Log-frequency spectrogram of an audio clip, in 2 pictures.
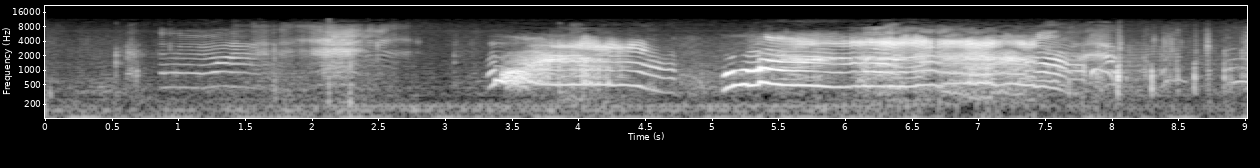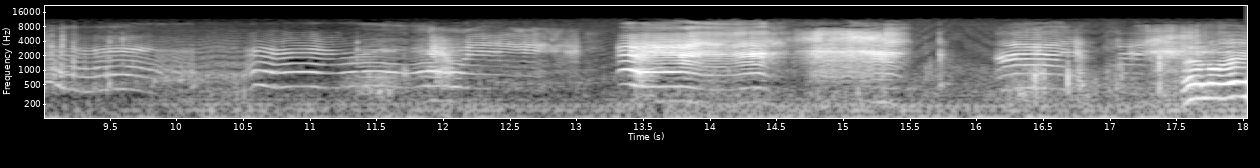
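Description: Newborn baby crying in a series of wavering, high-pitched wails of one to three seconds each, with short breaks between. The crying is loudest in the middle and toward the end.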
